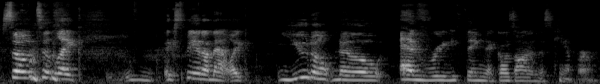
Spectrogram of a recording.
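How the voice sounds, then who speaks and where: A woman chats casually to the camera from inside a small camper trailer. She hosts in an informal, talkative way, with a voice of ordinary middle pitch for a woman. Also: moderate pace. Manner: chatty, laughs easily while talking. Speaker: vlog host.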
